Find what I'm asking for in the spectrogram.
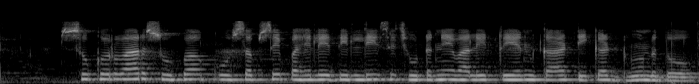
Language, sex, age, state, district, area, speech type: Hindi, female, 30-45, Uttar Pradesh, Varanasi, rural, read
